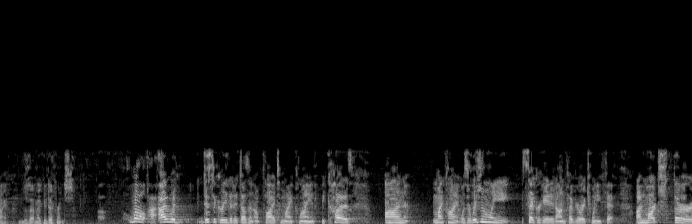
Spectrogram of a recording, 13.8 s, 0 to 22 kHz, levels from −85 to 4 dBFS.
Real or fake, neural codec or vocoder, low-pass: fake; vocoder, 44.1 kHz, 128 mel bands, Pupu-Vocoder; 7.2 kHz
